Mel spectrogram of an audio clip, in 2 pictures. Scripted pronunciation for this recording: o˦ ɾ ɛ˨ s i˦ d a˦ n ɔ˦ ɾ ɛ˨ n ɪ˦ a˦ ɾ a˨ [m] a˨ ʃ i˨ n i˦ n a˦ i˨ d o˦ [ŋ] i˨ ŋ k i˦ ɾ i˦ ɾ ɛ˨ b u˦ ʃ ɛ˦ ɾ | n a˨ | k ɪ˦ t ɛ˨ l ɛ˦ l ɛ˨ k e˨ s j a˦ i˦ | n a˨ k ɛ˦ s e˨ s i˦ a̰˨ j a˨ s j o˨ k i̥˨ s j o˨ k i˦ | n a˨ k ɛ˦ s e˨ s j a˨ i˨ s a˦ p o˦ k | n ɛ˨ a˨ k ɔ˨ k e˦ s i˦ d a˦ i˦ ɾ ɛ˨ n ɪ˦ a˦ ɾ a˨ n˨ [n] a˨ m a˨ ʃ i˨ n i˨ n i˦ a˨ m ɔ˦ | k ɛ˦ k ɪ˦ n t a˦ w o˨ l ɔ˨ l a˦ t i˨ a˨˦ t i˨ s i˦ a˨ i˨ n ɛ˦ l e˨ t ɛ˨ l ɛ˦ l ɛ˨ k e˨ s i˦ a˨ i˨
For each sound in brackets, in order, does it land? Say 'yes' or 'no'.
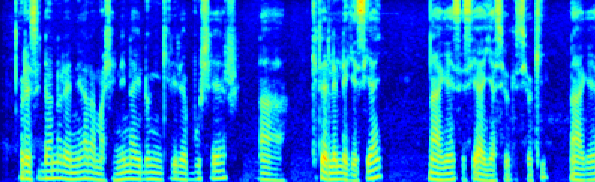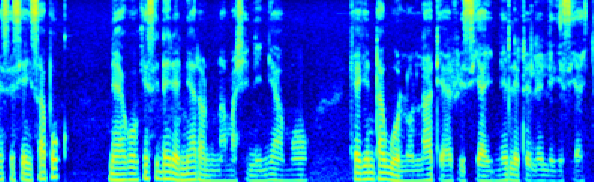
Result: yes, yes, yes

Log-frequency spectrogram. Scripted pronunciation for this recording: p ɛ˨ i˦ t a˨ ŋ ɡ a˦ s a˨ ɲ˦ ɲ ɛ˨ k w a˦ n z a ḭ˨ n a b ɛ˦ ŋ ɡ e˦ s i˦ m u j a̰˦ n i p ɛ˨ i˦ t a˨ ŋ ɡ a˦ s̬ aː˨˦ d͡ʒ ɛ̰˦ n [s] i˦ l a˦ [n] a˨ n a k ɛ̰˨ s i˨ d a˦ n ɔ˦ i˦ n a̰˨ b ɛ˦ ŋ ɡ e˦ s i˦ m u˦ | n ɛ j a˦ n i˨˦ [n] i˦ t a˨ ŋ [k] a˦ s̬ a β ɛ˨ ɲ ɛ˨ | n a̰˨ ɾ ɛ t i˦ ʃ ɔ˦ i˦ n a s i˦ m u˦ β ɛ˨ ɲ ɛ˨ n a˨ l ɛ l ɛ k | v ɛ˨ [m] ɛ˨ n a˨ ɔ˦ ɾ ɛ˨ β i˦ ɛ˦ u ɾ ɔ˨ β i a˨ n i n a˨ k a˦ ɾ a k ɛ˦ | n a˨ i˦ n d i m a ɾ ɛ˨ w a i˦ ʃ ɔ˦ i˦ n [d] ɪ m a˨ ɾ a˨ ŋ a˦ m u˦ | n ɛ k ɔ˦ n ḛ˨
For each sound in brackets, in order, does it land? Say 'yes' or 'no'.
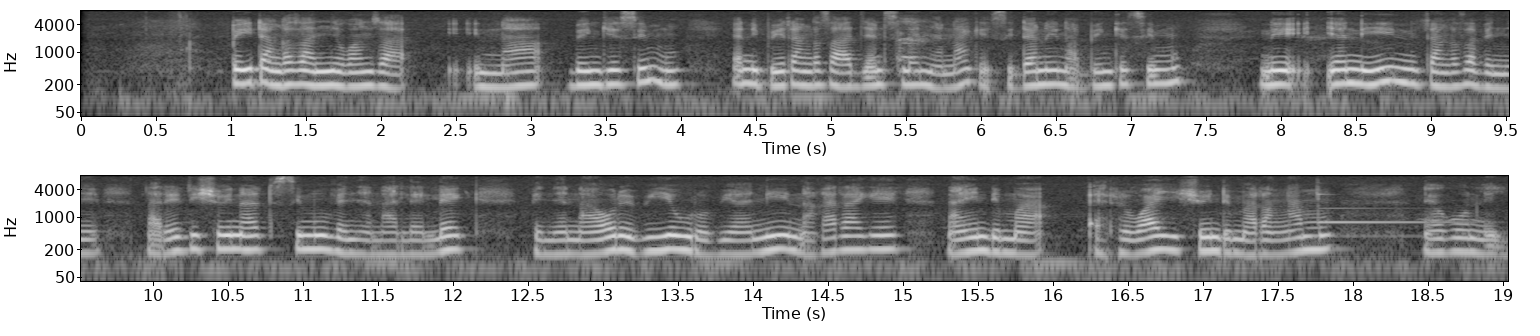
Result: yes, no, yes, no, no, yes

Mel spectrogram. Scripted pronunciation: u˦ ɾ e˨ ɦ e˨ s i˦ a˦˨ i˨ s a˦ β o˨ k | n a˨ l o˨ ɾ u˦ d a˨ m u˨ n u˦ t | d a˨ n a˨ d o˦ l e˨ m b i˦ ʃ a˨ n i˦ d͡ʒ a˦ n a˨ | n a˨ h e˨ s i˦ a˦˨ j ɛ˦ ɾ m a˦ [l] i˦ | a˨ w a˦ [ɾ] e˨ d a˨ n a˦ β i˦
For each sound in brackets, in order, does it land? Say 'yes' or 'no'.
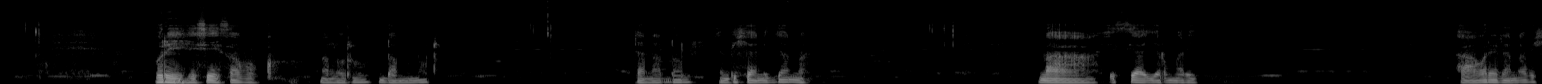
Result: no, yes

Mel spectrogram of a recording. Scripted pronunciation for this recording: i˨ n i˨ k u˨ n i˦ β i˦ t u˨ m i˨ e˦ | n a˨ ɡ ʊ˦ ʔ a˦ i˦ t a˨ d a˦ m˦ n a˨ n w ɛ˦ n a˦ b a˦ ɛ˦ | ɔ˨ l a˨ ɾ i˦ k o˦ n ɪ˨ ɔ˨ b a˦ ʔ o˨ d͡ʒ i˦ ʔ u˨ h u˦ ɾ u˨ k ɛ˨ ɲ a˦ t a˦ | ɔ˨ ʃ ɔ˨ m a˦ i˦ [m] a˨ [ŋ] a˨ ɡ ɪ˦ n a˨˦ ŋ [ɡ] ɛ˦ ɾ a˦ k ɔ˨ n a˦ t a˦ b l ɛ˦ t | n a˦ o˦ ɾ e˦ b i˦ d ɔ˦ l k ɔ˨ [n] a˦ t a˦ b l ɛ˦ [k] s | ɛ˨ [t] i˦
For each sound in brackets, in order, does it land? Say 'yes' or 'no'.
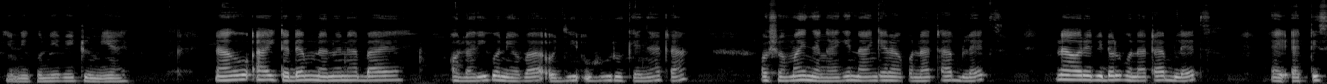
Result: no, yes, yes, yes, no, yes

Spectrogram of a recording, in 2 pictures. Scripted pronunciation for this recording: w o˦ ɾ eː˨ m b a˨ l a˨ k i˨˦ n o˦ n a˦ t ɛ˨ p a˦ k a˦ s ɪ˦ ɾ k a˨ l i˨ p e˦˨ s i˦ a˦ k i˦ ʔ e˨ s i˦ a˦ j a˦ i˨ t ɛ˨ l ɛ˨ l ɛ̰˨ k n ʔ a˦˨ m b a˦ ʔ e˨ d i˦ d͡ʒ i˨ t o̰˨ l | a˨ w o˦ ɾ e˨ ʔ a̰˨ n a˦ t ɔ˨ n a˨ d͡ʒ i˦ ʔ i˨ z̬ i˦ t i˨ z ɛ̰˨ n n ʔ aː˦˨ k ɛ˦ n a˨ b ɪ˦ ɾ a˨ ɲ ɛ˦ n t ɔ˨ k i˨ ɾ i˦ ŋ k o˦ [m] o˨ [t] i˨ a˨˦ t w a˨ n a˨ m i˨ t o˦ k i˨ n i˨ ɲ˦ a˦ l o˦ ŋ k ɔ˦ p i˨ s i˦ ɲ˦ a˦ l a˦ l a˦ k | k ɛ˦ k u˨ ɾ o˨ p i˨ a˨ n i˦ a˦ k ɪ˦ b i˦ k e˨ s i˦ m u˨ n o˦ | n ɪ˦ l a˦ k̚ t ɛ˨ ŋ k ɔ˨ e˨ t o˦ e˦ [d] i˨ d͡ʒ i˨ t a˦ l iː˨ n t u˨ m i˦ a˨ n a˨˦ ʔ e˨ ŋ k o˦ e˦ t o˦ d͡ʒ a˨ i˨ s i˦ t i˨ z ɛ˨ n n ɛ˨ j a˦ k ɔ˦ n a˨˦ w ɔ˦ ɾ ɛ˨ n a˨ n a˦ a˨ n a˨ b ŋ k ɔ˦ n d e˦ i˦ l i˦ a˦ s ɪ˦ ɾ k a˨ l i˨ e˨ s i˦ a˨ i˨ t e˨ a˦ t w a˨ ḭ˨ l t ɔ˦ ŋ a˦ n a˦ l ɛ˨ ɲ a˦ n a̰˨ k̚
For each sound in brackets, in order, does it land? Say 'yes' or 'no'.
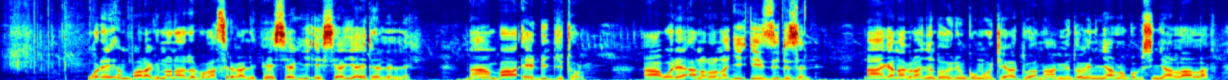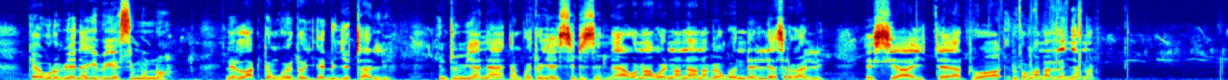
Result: yes, yes, yes

